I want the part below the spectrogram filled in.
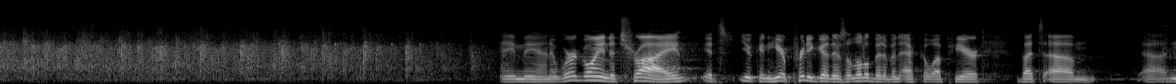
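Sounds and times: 
audience applause for guests: 0.0 - 5.0
speech: 5.0 - 11.7.

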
